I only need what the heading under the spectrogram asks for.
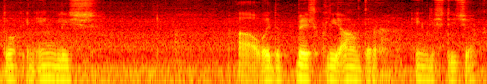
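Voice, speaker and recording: This young gaming YouTuber, Slovak-accented with a slightly low voice, rambles chattily over his gameplay at normal speed, filling gaps with "like." Clear engine and vehicle noise from the game runs under his desk-mic recording.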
